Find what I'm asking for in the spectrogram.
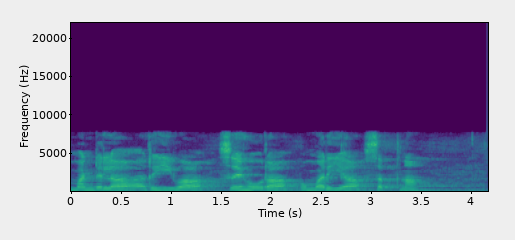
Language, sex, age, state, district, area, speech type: Sindhi, female, 30-45, Madhya Pradesh, Katni, urban, spontaneous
